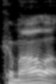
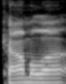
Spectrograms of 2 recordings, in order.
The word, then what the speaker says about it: Kamala: all the time or Kamala I can't remember how you say it it used to be uh Kamala and then they changed it to Kamala they corrected everybody but it was like the first one for like two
